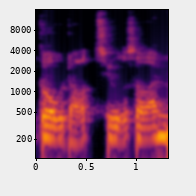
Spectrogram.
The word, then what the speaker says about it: Godot: got my own question how do you pronounce this is it go dot engine or godot engine or well i i personally say good old because i feel like the the literary reference is worth keeping the pronunciation as good goal um it's uh i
